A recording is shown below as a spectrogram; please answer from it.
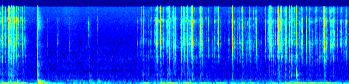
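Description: Fingertips type fast across a full-size mechanical keyboard with plastic keycaps and a hollow, translucent acrylic case lit green. Bright, sharp clacks come in quick bursts with a low thump under them. After a quieter, sparser stretch, the typing turns dense and steady through the end.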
